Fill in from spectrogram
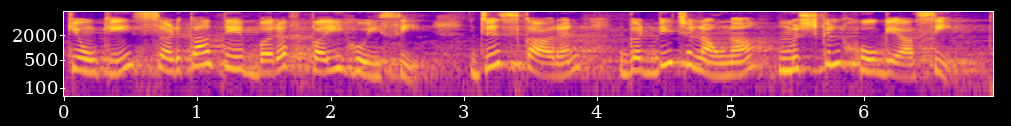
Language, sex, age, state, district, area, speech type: Punjabi, female, 18-30, Punjab, Jalandhar, urban, read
